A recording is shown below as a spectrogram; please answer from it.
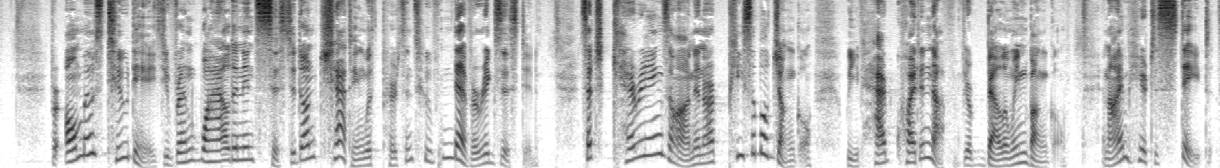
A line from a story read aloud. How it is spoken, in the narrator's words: snapped the big kangaroo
